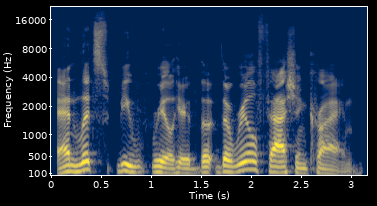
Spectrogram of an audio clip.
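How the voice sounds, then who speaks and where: A man's voice: mid-range voice, very animated, measured pace, no echo, studio quality. A man co-hosting a podcast, chatting casually as he recaps a show. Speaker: podcast co-host. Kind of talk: casual episode recap chat.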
